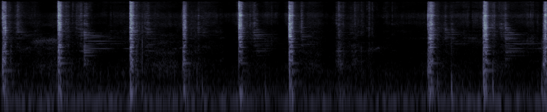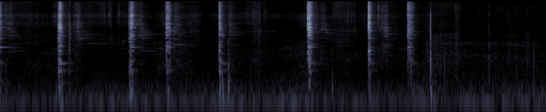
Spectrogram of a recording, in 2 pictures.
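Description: A long-handled metal spade repeatedly chopping down into spent honeycomb-coal briquette cinders to crush them small: sharp crunching strikes about once a second, some with a short metallic ring.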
